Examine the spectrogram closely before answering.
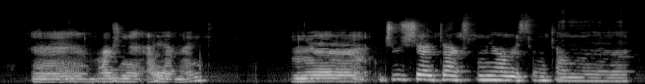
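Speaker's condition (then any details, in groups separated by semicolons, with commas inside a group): Spinal muscular atrophy; arm and leg muscle wasting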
